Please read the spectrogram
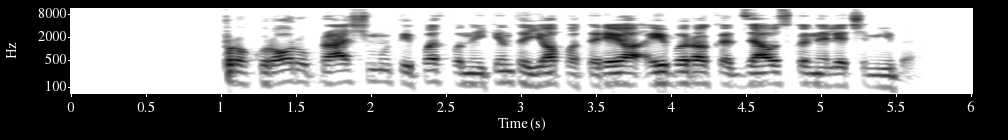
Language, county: Lithuanian, Vilnius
